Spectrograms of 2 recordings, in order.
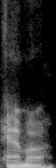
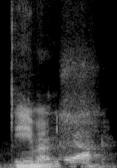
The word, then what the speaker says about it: Emer: Is it Emer or Emma Mayock? Emer.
